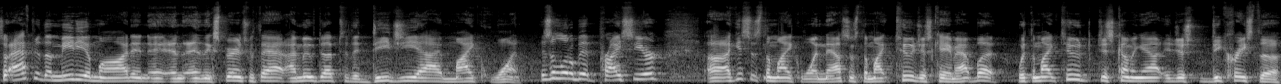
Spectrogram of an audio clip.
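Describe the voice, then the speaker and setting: A man talks at a fairly quick pace with hardly any pauses over noticeable background noise. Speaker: outdoor YouTuber. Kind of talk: tutorial. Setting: garage studio. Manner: loud.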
